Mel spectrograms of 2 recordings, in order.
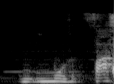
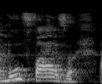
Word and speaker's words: Mufasa: Falei certo agora, sem ver? Falei. Mufasa. – Falou, não? – Mufasa. É Mufasa. Aí o cara que tava criticando o podcast vai criticar o Wikicast.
